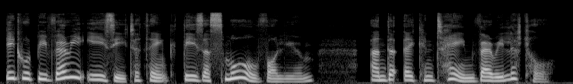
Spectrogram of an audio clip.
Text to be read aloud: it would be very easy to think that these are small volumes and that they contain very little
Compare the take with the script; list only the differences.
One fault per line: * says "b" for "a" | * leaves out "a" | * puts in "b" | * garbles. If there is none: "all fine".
* leaves out "that"
* says "volume" for "volumes"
